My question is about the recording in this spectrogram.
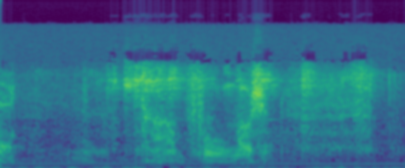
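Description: A man's wordless vocal reaction as he swallows a dose of medicine powder: a sigh, breathy grunts and a falling groan of distaste. A low steady hum from the old broadcast recording runs underneath.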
